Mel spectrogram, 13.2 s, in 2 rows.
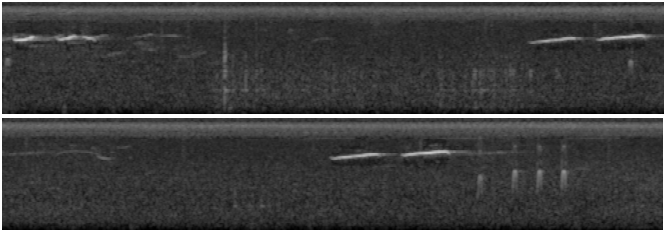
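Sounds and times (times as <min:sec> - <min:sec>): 
bird giving clear whistled notes: 0:00.0 - 0:01.8, 0:05.3 - 0:07.9, 0:09.9 - 0:11.8.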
